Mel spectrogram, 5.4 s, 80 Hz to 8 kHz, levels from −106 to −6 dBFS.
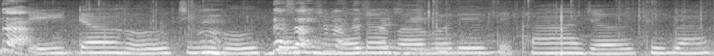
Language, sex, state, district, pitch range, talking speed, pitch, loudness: Odia, female, Odisha, Malkangiri, 245-265 Hz, 80 wpm, 255 Hz, -15 LUFS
